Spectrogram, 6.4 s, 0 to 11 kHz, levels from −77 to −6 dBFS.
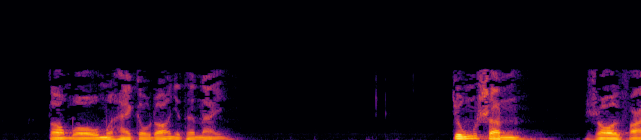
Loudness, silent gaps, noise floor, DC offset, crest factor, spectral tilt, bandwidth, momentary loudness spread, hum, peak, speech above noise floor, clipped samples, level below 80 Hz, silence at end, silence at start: -20 LUFS; none; -71 dBFS; under 0.1%; 20 dB; -12 dB/octave; 5.8 kHz; 12 LU; none; -2 dBFS; 52 dB; under 0.1%; -50 dBFS; 0 s; 0.5 s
